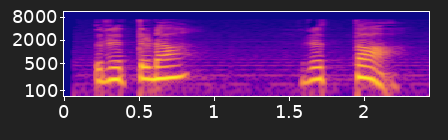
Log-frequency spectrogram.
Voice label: "ratra", Punjabi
